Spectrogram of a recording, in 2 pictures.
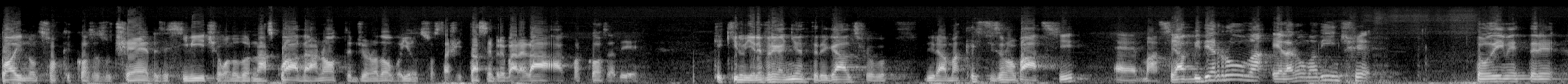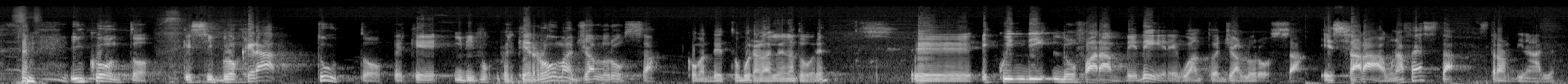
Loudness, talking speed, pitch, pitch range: -18 LUFS, 170 wpm, 100 Hz, 85-125 Hz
